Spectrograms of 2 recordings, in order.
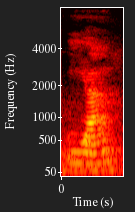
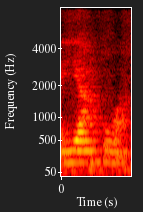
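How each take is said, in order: First: "Yahu" shown as the worse form; wrong Yahu. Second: "Yahuá" with stress on the final a; correct Yahuá. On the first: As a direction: present "Yahu" as the mistake. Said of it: "Coloca assim". ("Yahu" como forma errada) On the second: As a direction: say "Yahuá" ending on a clear a. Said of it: "a pronúncia é". ("Yahuá" com tônica no á final) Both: Shown as a demonstration.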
